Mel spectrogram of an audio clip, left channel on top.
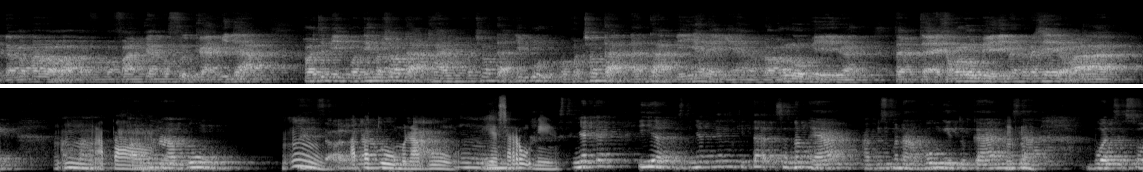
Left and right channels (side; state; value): both; different; correlation 0.00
